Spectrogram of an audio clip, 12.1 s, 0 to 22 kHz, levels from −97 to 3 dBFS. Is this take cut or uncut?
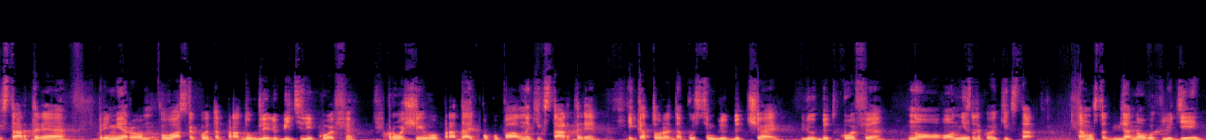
cut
